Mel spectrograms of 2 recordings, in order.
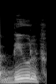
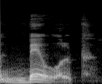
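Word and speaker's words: Beowulf: এটার উচ্চারণ যদিও আমরা বা টিচাররা বিউল্ফ বলে থাকি, বিউল্ফ, আসলে এটার সঠিক উচ্চারণ হচ্ছে বেওয়ুলফ, যেটা একটা বললেই হয় মানুষের নাম প্লাস একটা মহাকাব্যের নাম।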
